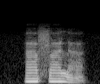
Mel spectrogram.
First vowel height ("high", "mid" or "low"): low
